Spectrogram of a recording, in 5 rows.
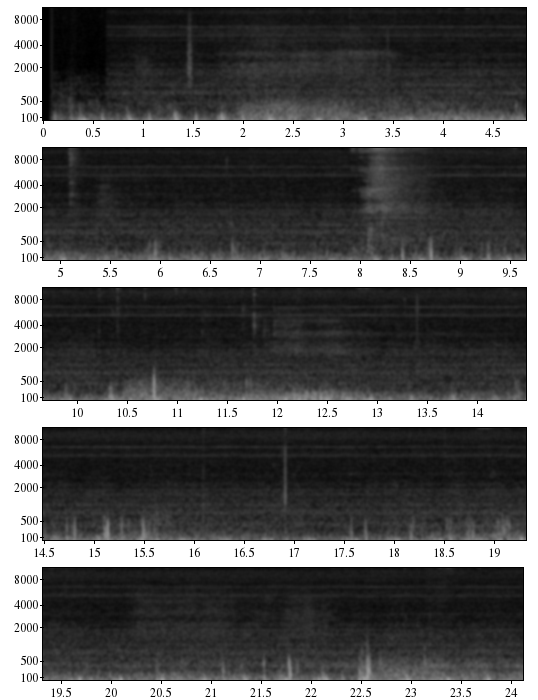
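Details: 34-year-old male under the influence of nicotine and "green stuff," recorded to test its effect on heart rate: a rapid, muffled, low thumping heartbeat under heavy rumbling noise, a fast heartbeat.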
